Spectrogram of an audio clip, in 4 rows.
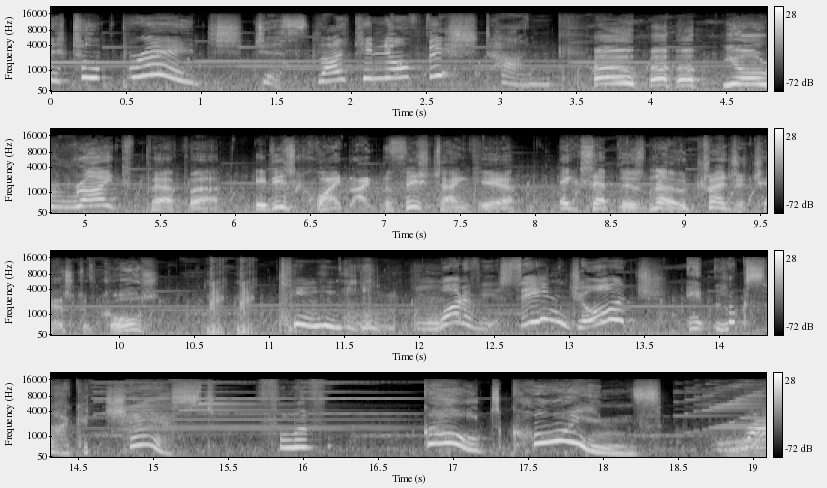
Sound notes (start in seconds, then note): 3.6 laughs; 10.6 snorts and laughs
